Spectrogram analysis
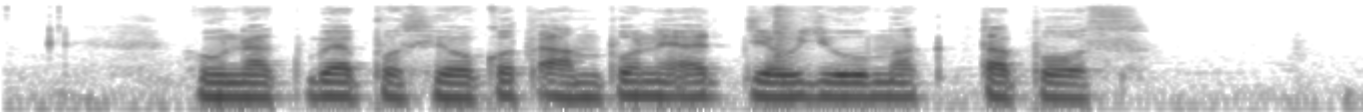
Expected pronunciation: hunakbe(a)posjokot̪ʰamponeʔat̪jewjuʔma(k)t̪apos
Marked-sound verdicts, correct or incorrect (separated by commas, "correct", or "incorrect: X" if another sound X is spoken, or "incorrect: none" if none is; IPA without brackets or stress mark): correct, correct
